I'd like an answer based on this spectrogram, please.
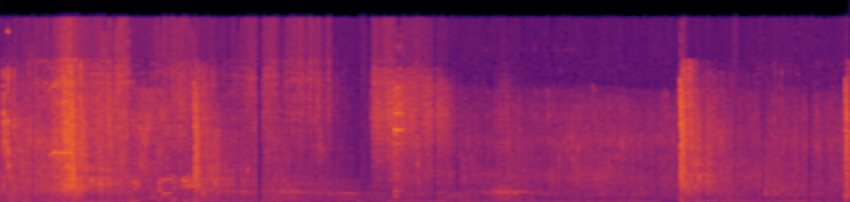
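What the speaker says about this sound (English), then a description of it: "Throwing grenades!" Grenade explosions in Call of Duty Black Ops, loud booming blasts amid continuous battle noise, with heavy bangs near the start and around the seventh second and shouting voices over the din.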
